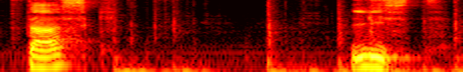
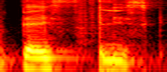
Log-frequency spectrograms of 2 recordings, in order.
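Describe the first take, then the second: First: "Task List" with Task said "tahsk", word by word; French-style "Task", open "ah" vowel. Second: "Task List" with Task said "tesk"; French speaker's try at English "Task", with an eh vowel. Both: Shown as a demonstration. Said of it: "Désolé pour mon accent anglais".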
